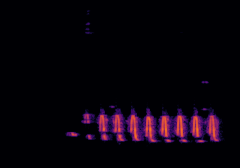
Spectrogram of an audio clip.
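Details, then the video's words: Brief Woodlark phrase: one thin lead-in note followed by about eight rich, evenly spaced repeated notes over roughly one second. Silent background. "Woodlark Singing! Woodlark Calling! Chirping, Sound - Alondra Totovía Canto - Lullula Arborea"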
